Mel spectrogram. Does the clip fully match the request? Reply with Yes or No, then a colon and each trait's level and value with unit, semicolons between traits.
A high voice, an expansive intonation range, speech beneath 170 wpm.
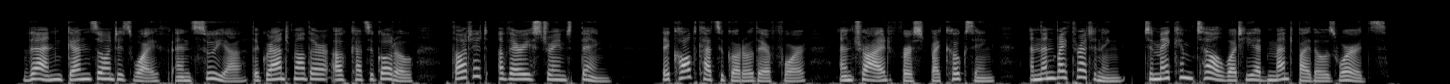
No: high, 215 Hz; wide, 6.6 semitones; average, 175 wpm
